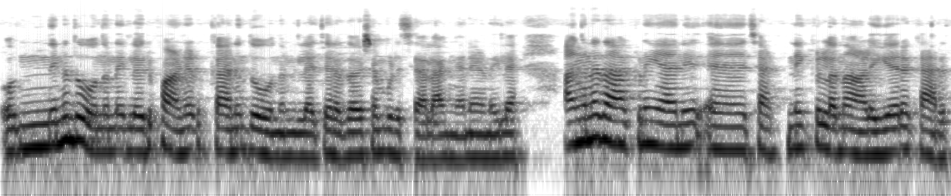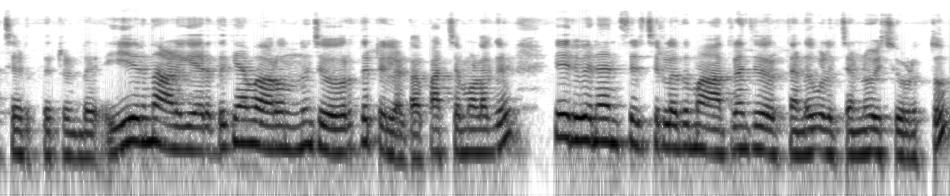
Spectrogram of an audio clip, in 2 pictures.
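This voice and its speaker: A mother and vlogger from the region, suffering a cold and sore throat, cooks in her home kitchen while chatting casually to viewers, filmed on a handheld phone. She talks fast in a deep voice, warmly treating viewers as friends and using frequent tag words.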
